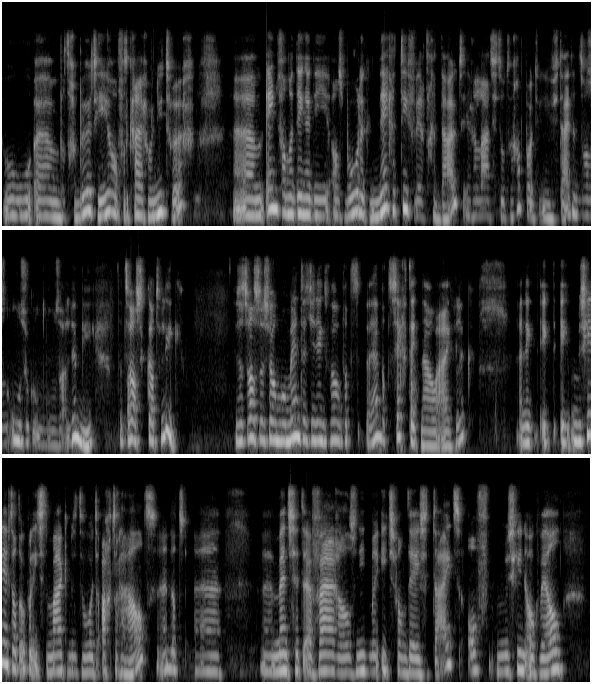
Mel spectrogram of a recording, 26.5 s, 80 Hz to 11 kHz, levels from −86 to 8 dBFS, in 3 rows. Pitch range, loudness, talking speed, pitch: 185-230 Hz, -28 LUFS, 205 wpm, 200 Hz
